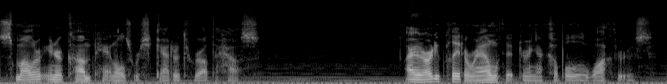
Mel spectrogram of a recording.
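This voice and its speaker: A man speaks with long, frequent pauses while music plays in the background. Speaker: paranormal story narrator. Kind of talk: first-person retelling of another man's story.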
